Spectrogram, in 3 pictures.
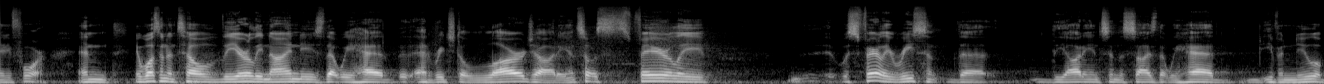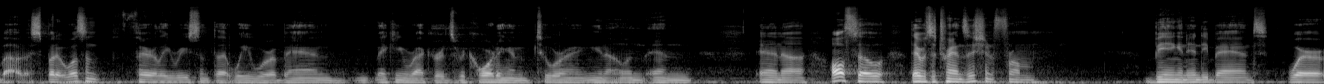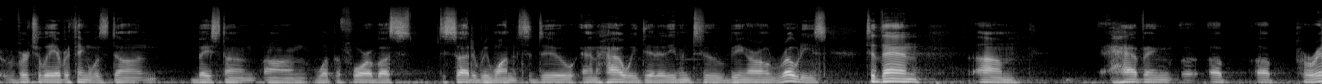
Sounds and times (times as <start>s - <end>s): Speech: 0.0s - 7.3s, 7.9s - 20.2s, 20.8s - 23.9s, 24.7s - 39.7s.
